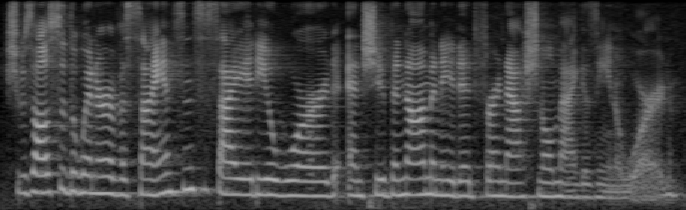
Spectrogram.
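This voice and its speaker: A woman's voice: fairly high pitch, steady tone, fast, vocal fry, bright, forceful tone. A young woman from Colorado, a book editor, giving an earnest, enthusiastic prepared speech to a conference audience. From Colorado, USA. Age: young adult. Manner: earnest, enthusiastic, reading from notes. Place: conference hall.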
